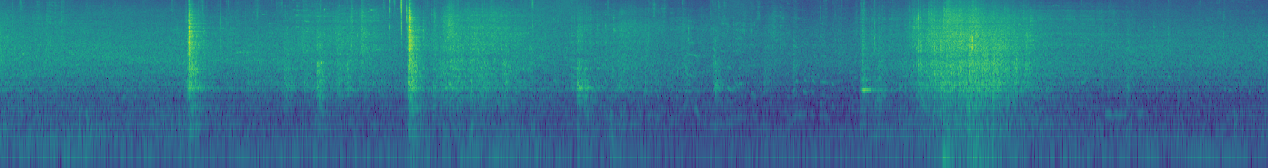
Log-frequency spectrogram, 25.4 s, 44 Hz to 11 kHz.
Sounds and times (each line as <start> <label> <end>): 0.0 crushing the rubble with its tracks 25.3
0.0 excavator demolishing an old building 25.3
